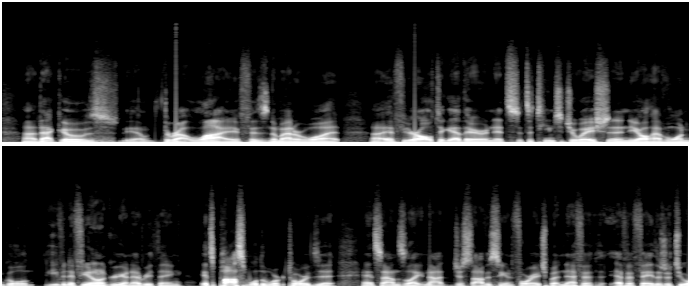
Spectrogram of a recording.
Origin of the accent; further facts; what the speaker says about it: Minnesota, United States; now in Oklahoma, United States; I'm from Minnesota, and Minnesotans are very nice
